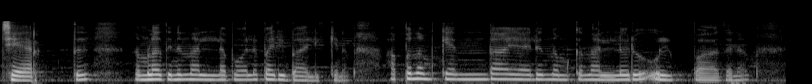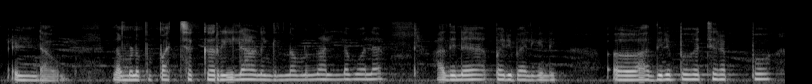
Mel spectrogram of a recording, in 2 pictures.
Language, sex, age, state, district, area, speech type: Malayalam, female, 18-30, Kerala, Thrissur, urban, spontaneous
